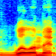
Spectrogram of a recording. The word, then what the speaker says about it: Willamette: a weekly no it's Willamette Week but it was like Willamette Week versus Willamette Week it's like a very non-portland pronunciation and I'm like Robert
